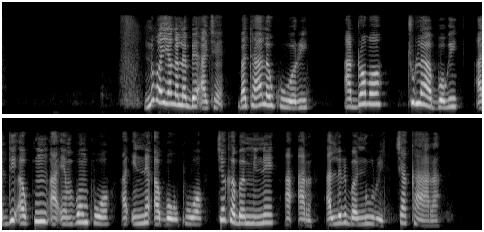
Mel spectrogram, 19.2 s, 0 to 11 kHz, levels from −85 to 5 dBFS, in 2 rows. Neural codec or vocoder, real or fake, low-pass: none; real; 7.2 kHz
